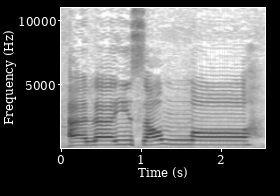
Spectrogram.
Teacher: Alai di sana ada harf lin atau huruf lin, karena ada ya sukun sebelumnya fathah. Dibacanya dilunakan atau dilembutkan. · Lafaz Allah dibaca secara tafkhim ya, karena lafaz Allahnya atau lam jalalahnya didahului oleh huruf yang berbaris fathah, yaitu di huruf sin.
